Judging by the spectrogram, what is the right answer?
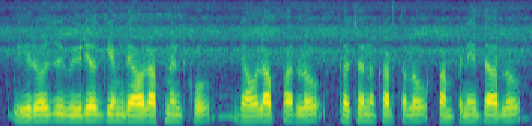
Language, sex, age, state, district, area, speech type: Telugu, male, 30-45, Andhra Pradesh, Vizianagaram, rural, spontaneous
